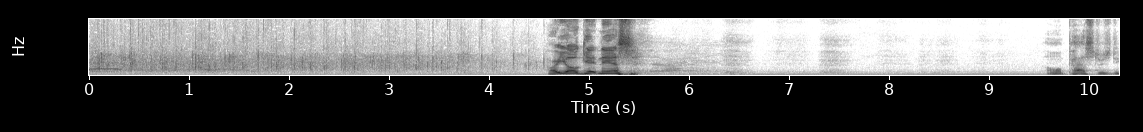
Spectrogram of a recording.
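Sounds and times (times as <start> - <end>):
audience clapping hands: 0.0 - 6.0
speech: 4.6 - 5.6, 9.9 - 10.3.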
